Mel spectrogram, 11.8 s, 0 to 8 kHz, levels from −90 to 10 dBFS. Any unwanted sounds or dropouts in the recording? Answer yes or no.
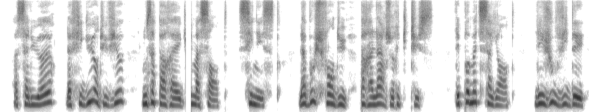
yes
